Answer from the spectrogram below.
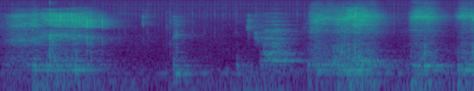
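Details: Repeated wet, hissing nasal snorts and sniffs with breathy airflow through the nose over several seconds, after a sneeze that left mucus on the face; snorting.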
